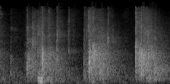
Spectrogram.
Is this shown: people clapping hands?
yes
